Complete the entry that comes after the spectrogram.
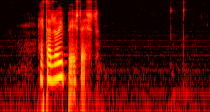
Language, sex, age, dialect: Faroese, female, 15-35, Norðurstreymoy/Eysturoy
